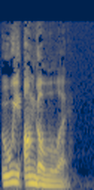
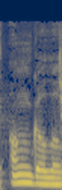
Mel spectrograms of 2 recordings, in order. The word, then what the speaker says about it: Uiagalelei: The quarterback for Clemson, his last name is Uiagalelei. That is how you pronounce it. It's not as hard as it may seem to you. That is how you pronounce his last name.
